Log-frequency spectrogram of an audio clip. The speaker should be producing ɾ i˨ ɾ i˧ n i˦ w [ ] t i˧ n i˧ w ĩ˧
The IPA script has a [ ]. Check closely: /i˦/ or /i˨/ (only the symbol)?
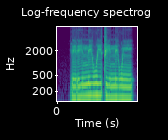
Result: i˦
